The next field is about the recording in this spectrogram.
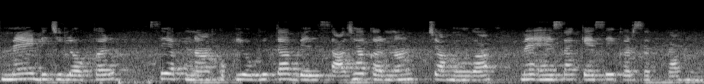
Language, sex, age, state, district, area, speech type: Hindi, female, 18-30, Madhya Pradesh, Seoni, urban, read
